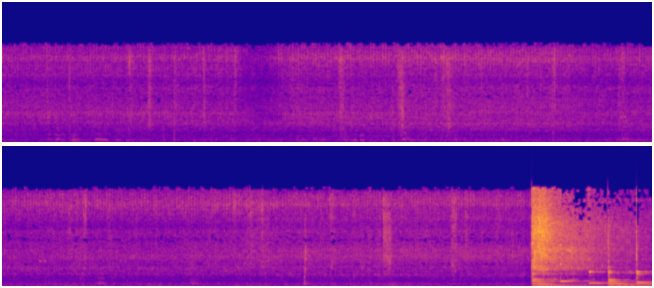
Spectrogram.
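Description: Indistinct voices of a small group of men greeting one another, over a steady low hum from an idling car engine. A loud chiming tune starts right at the end.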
